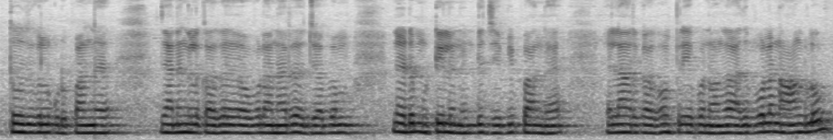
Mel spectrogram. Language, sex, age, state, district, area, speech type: Tamil, female, 30-45, Tamil Nadu, Salem, rural, spontaneous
